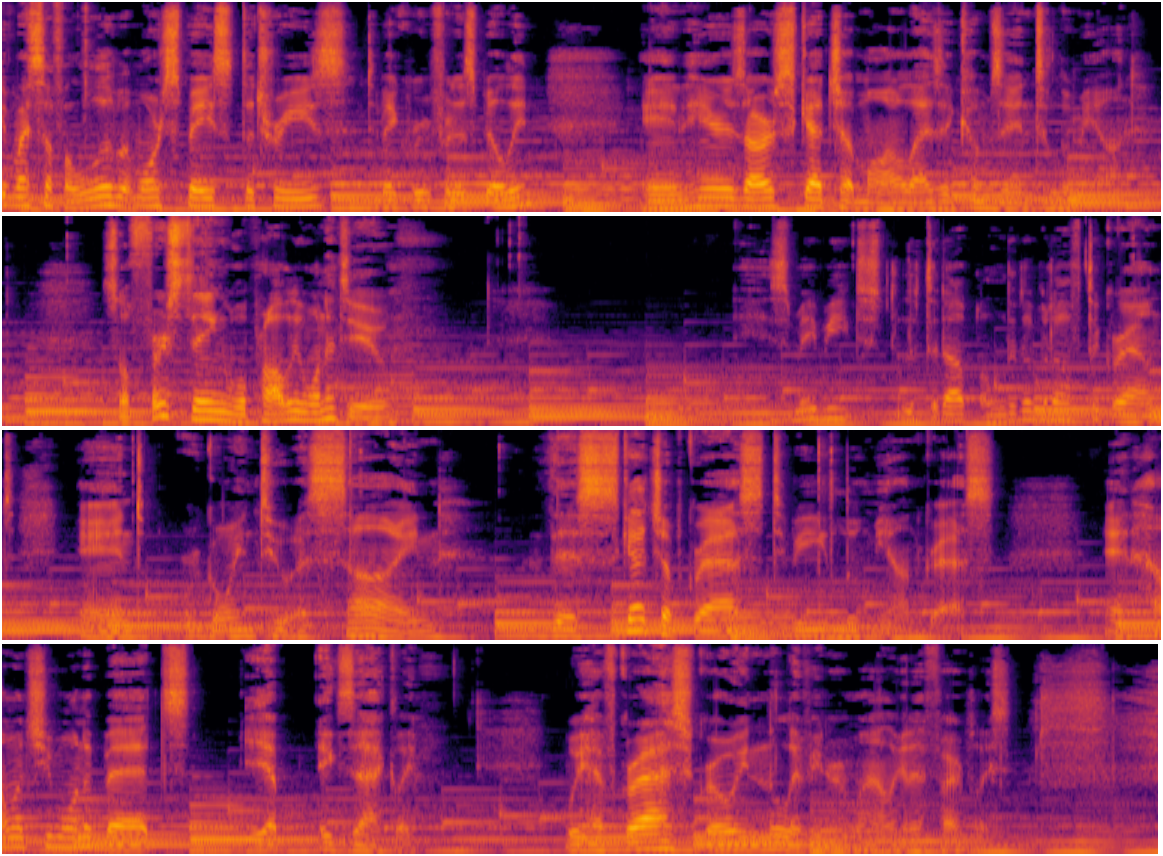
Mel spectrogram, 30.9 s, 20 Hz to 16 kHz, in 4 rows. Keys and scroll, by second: 1.5 shift+space, 8.5 ctrl+alt+o, 11.8 shift+space, 12.5 ctrl+alt+o, 18.8 shift+space, 20.3 o, 21.9 shift+space.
